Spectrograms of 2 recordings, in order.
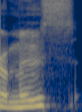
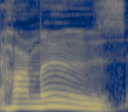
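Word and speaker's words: Hormuz: I hear amuse or like I said, but Harmuz is the the correct pronunciation.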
